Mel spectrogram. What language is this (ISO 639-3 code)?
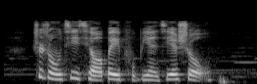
zho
